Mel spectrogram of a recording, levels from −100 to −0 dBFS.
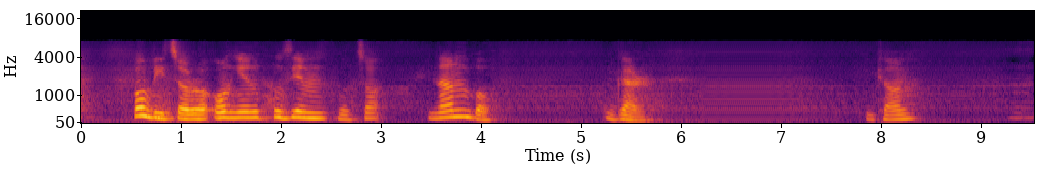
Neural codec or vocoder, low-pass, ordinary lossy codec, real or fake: codec, 16 kHz, about 1 kbps, DyCAST, with the encoder's durations; 7.2 kHz; none; fake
